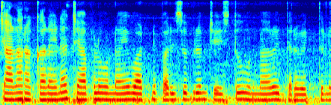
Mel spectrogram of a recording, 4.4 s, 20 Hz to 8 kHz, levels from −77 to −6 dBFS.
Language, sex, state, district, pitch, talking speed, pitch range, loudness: Telugu, female, Andhra Pradesh, Krishna, 180 Hz, 135 wpm, 175-185 Hz, -15 LUFS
